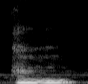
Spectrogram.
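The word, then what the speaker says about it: パン: This is pang, pang.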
